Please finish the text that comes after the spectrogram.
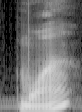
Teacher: Wa is u plus a, making wa, like moi, meaning what. Your lips start very rounded, then relax.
